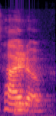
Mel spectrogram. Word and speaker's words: Heido: I look at your staff and even look I know that Haro, I would say his name wrong. It's okay. It's Heido. Heido.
